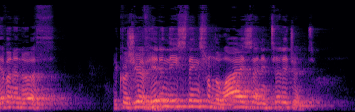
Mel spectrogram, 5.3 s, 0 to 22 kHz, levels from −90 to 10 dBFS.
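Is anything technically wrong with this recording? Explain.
No, nothing technically wrong can be heard in this audio. No working path is listed to describe beyond that, so there is nothing further to report.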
